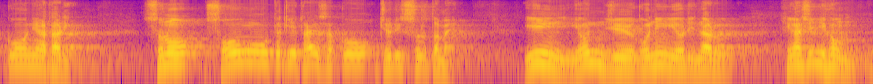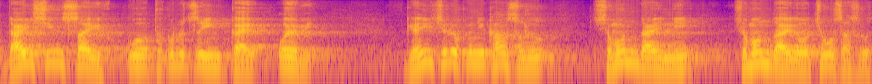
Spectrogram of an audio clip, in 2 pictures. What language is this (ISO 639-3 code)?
jpn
